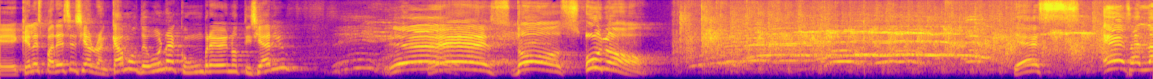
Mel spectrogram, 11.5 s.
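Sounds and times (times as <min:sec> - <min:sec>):
speech: 0:00.0 - 0:07.0, 0:10.1 - 0:11.5
spontaneous audience applause: 0:06.7 - 0:11.5.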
